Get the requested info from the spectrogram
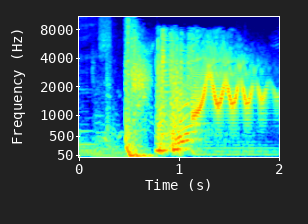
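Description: A cartoon 'boing' sound effect starting suddenly about half a second in, its pitch wobbling rapidly up and down.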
